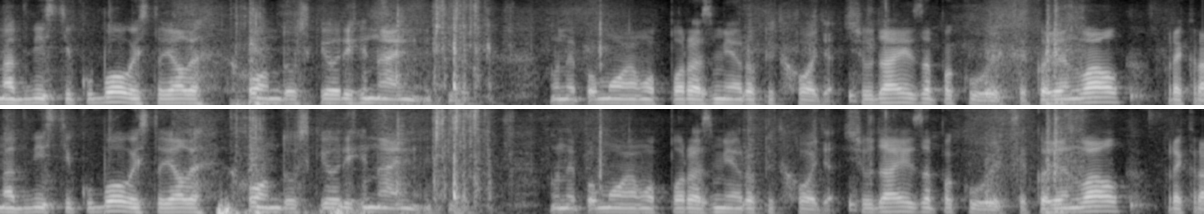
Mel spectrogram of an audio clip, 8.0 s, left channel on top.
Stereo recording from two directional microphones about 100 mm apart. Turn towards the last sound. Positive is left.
turn(degrees=-25)  # may be behind; listen again after turning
